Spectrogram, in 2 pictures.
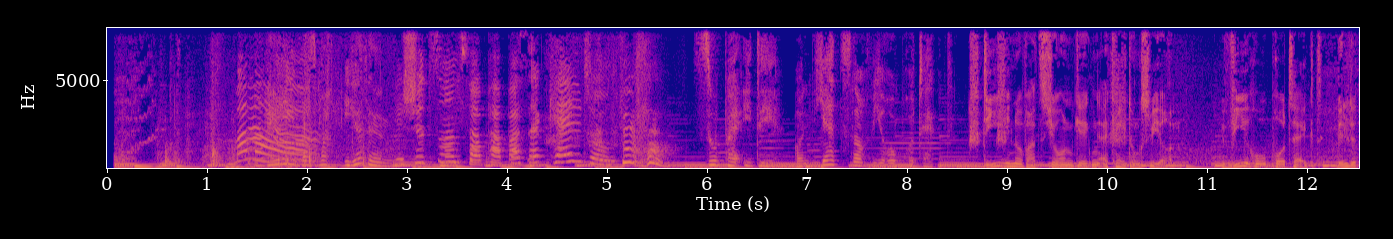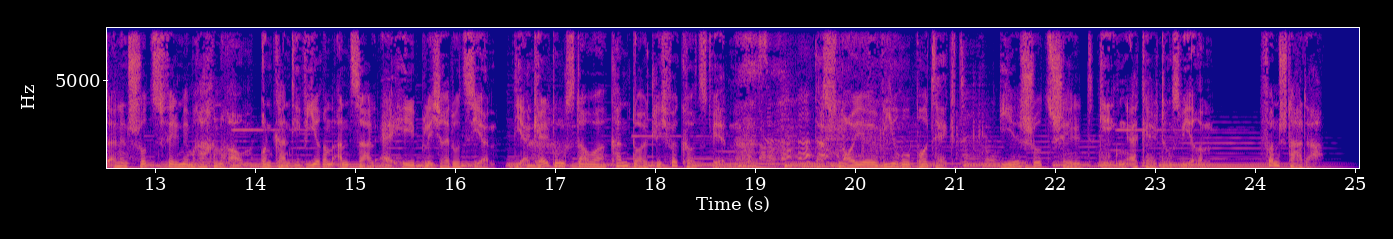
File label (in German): Erkältungsspray TV-Spot; ViruProtect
